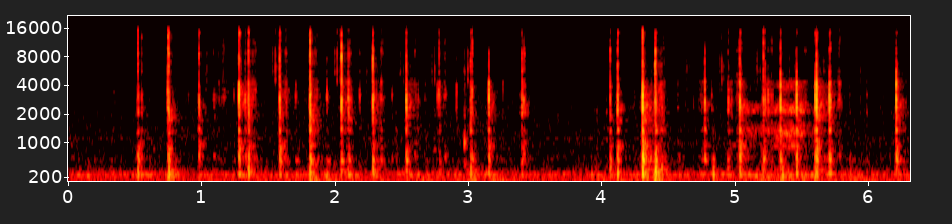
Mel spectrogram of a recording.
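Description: A small screwdriver turning the screw of a PCB screw-terminal block to clamp a toroid choke's wire lead, heard as a run of faint, irregular clicks, several a second.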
